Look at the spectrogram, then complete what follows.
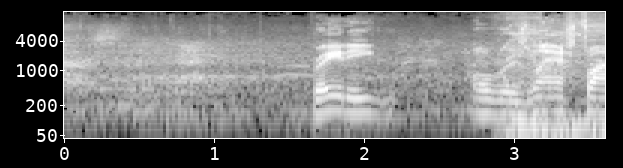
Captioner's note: announcer on pa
